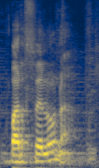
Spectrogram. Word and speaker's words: Barcelona: We actually only do it when the C comes before an I or an E, like in Barcelona.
